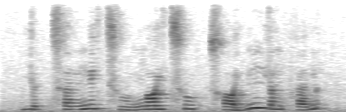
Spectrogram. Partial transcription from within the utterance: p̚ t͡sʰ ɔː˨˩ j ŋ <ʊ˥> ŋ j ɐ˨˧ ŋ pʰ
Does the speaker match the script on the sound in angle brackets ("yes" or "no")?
yes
